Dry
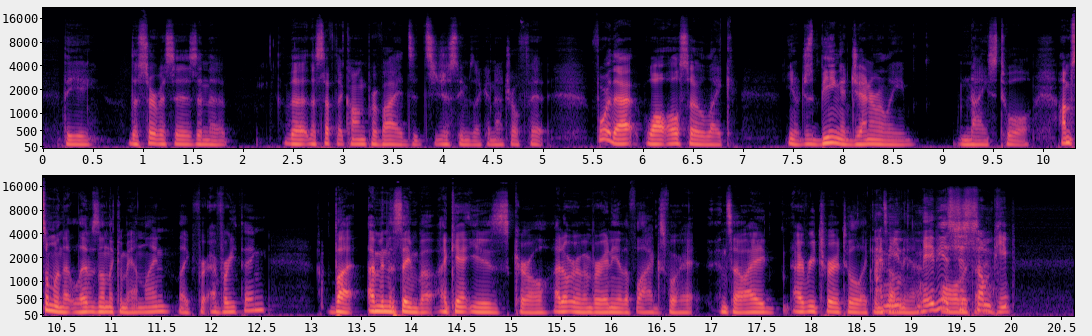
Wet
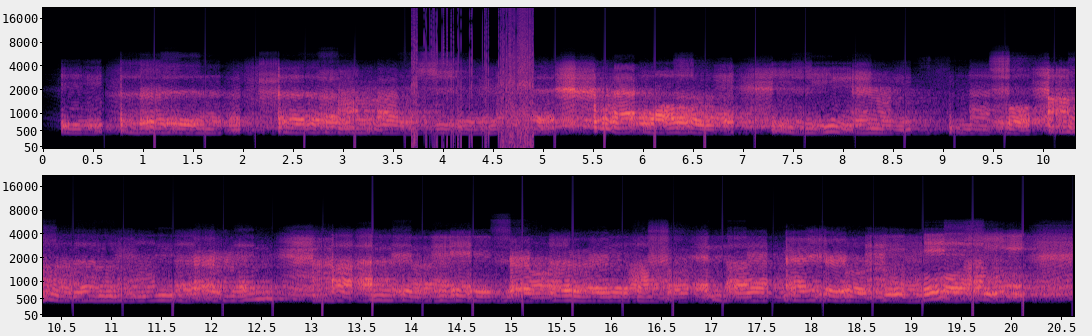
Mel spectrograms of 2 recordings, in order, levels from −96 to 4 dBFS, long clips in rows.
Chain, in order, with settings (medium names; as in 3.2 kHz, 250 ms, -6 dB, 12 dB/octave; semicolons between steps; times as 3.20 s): spectrogram pixelated in time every 200 ms; recorder AGC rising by 71 dB/s; waveshaping leveller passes 2; compression 12:1, threshold -21 dBFS, peak gain reduction 9 dB; flange 1.5 Hz, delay 5.1 ms, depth 2.4 ms, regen -10%; mistuned SSB +320 Hz 340–3300 Hz; reverberation RT60 3.0 s, pre-delay 88 ms, DRR 9 dB; 3.69–4.92 s: integer overflow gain 32.5 dB; crackling interface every 0.50 s, samples 512, zero, from 0.62 s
